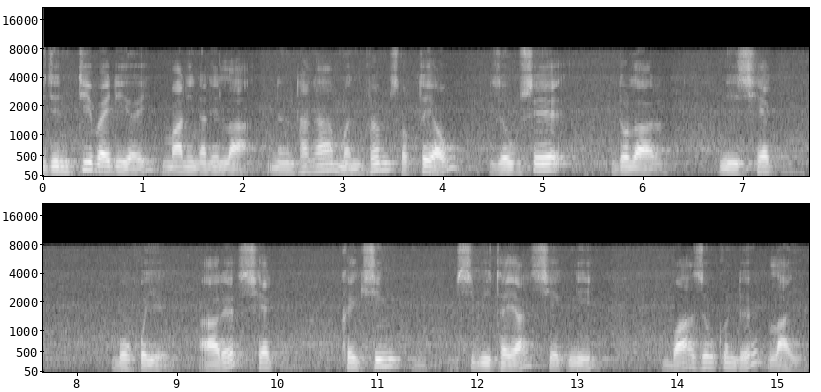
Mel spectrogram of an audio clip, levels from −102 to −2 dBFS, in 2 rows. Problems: none marked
